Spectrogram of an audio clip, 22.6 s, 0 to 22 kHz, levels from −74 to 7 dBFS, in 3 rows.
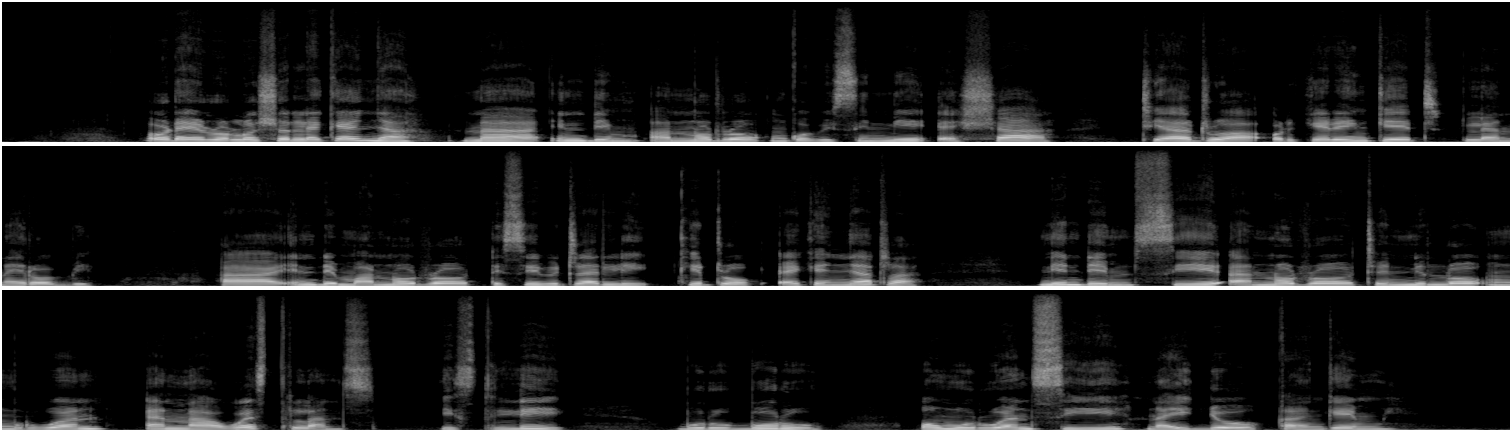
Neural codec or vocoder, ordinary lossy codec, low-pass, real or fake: codec, 44.1 kHz, 7.8 kbps, Pupu-Codec; none; none; fake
